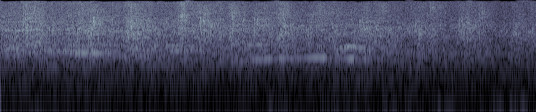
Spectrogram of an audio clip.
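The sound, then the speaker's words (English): Many hands clap together in a church, making a dense, steady patter of applause that keeps a constant level without breaks. “Are you clapping your hands for the Lord?”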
